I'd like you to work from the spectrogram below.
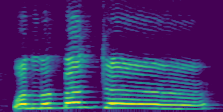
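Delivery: high, loud, singsong delight; thrilled exclamation. A narrator's reading. Rabbit celebrating with friends, high singsong excitement. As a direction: sing it out, thrilled. Rabbit exults after adventure.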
